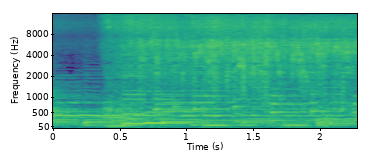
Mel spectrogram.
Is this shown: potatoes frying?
yes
